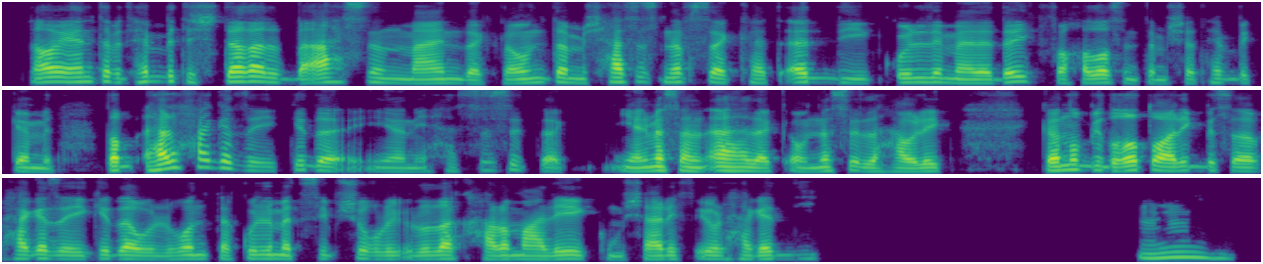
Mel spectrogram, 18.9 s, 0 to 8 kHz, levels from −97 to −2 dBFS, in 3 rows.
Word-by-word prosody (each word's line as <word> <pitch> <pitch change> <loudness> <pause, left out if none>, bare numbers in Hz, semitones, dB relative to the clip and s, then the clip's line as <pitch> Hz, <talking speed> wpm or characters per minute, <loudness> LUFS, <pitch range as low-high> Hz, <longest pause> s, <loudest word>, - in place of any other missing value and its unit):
آه. 160 +2 +6
يعني 165 -1 +4
أنت 170 +2 -1
بتحب 175 +4 -4
تشتغل 170 0 +3
بأحسن 155 +2 +1
ما 125 - -1
عندك، 130 -3 -2
لو 125 +2 +1
أنت 145 +1 -2
مش 135 -3 -2
حاسس 160 0 +1
نفسك 155 -3 -1
هتأدّي 140 0 -2
كل 155 +1 -2
ما 125 -2 +1
لديك، 165 +6 0
فخلاص 130 +2 0
أنت 245 - -10
مش 115 +1 -10
هتحِب 135 -1 -9
تكمّل. 125 -2 -4 0.2
طب 150 -1 +6
هل 185 +9 +7
حاجة 250 -3 0
زي 145 -7 -10
كده 165 -1 -1
يعني 115 -1 -10
حسّستك 140 +4 -5 0.2
يعني 120 +2 -2
مثلًا 140 -3 +4
أهلك 130 -3 +2
أو - - -1
الناس 130 +3 -1
اللي 120 -1 -1
حواليك، 120 +2 0 0.4
كانوا 165 +5 +5
بيضغطوا 150 0 +5
عليك 140 +2 +4
بسبب 130 -3 -1
حاجة 140 +1 +1
زي 130 -3 -3
كده 135 0 +1
واللي 120 0 -6
هو 135 - +2
أنت 135 - -6
كل 140 0 -3
ما 125 - +1
تسيب 135 0 -9
شُغل 125 -3 -5
يقولوا 125 0 -5
لك 135 0 +3
حرام 125 0 0
عليك 125 +2 -1
ومش 110 - -8
عارف 120 +1 0
إيه 130 - -3
والحاجات 125 +1 -1
دي؟ 135 +2 -21 1.6
إمم. 165 -2 -6
135 Hz, 190 wpm, -24 LUFS, 125-155 Hz, 1.6 s, هل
